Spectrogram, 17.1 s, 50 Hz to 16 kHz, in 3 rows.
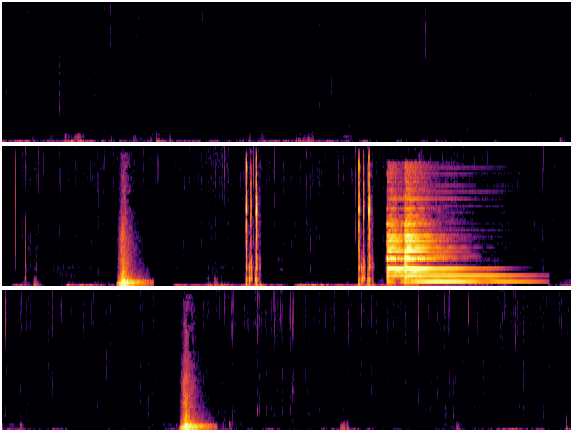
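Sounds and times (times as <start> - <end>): metal object ringing: 9.6 - 11.1.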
